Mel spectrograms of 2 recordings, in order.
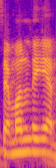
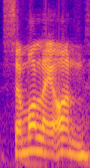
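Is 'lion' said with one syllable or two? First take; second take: one; two. First: Lion is squeezed into one syllable, 'lian'. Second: Lion is said in two syllables, 'lai-on'. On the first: "ทำไมเราอ่านเป็นแซมมอนเลียน" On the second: "ทำไมไม่เป็นแซมมอนไลออน"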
